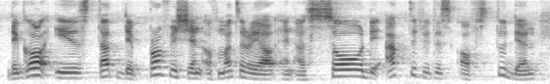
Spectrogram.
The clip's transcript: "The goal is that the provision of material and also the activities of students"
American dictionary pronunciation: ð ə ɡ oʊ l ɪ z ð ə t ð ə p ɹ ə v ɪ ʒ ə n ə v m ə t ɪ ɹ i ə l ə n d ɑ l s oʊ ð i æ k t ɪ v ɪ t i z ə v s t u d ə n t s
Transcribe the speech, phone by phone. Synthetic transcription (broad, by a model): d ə ɡ oʊ l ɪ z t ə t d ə p ɹ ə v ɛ ʃ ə n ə f m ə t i ɹ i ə l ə n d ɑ s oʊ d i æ k t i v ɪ t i s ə f s t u d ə n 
